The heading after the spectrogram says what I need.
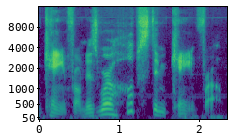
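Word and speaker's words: Hoopeston: There's a high school in Hoopston, Illinois. Spelled it is spelled hoop with an e s t o n, but it's pronounced hoopston.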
